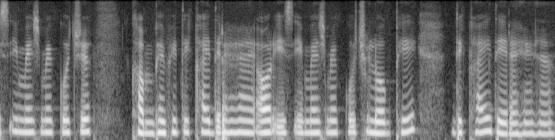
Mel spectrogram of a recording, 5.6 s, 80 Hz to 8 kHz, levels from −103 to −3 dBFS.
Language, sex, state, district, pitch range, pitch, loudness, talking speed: Hindi, female, Maharashtra, Dhule, 230-250 Hz, 245 Hz, -18 LUFS, 225 wpm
